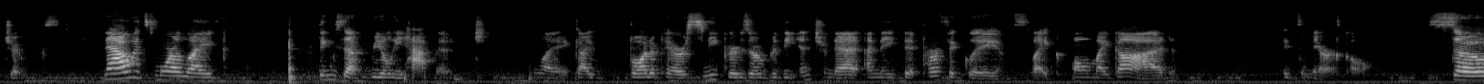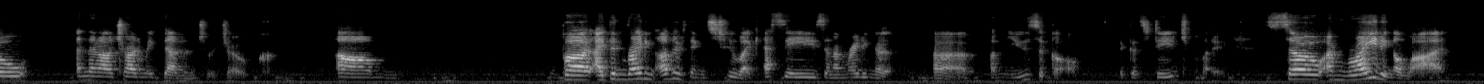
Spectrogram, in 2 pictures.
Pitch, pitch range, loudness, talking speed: 165 Hz, 145-195 Hz, -28 LUFS, 135 wpm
